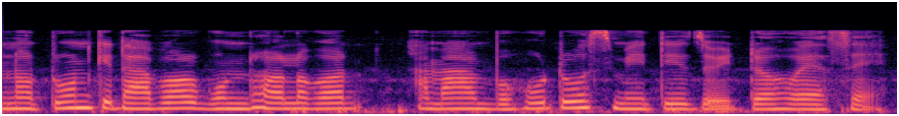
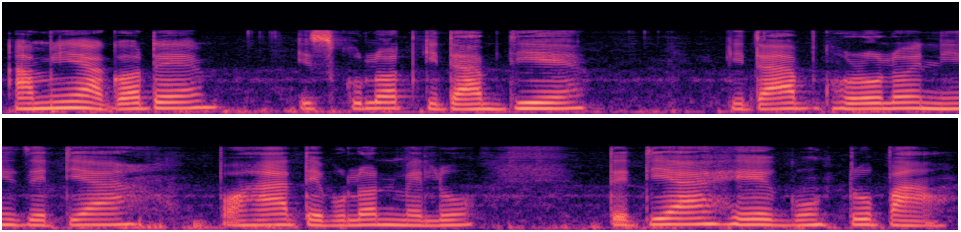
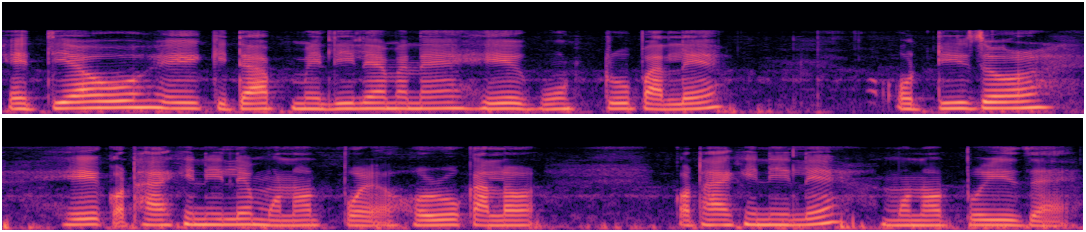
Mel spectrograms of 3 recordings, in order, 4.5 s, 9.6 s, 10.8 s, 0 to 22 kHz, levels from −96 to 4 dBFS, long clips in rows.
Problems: background sounds at intervals, background conversations at intervals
